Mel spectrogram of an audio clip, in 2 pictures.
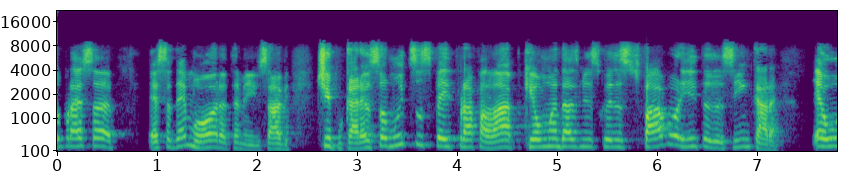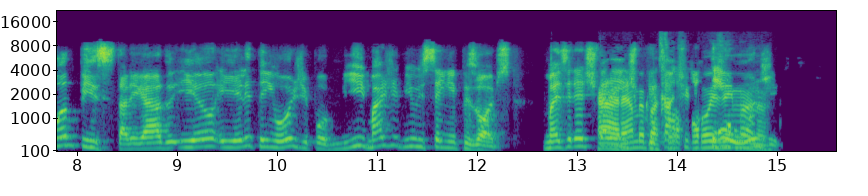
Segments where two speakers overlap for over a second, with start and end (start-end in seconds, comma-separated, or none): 13.1-15.0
